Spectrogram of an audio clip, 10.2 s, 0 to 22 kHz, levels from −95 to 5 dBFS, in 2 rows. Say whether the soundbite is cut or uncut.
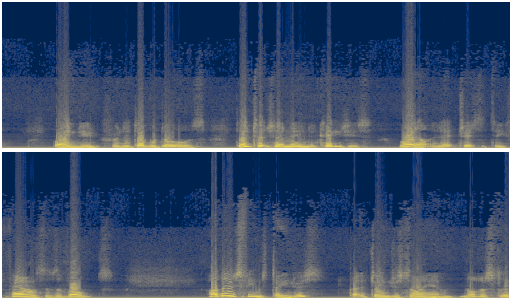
uncut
